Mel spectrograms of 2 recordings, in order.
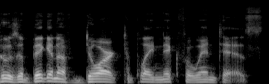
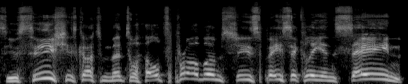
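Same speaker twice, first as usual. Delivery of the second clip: high mocking impression of critics; 8 semitones higher than usual. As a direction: sneer it in a high voice. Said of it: "And they're all".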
